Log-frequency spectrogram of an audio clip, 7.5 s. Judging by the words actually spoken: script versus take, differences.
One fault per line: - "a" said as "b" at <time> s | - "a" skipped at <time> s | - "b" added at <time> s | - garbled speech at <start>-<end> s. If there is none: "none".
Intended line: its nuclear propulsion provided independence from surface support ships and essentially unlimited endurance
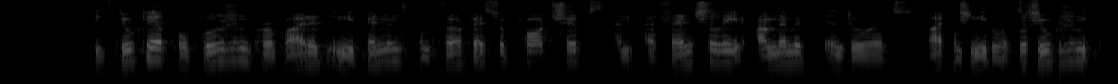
- garbled speech at 6.2-7.3 s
